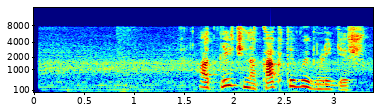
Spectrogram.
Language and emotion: Russian, neutral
